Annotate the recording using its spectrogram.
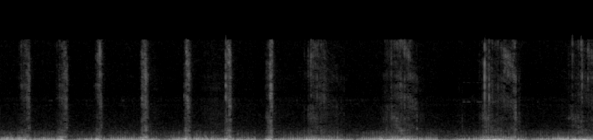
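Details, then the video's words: Indoor domestic cat purring as nails are filed, a low throbbing rumble overlaid by rhythmic scratchy filing strokes roughly once a second. "ASMR Cat: Nailed It! [no talking] [filing long nails] [rubbing oil/lotion] [purring]"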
